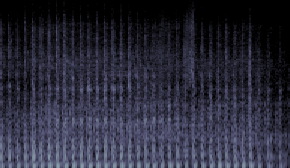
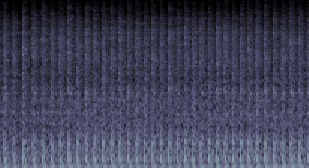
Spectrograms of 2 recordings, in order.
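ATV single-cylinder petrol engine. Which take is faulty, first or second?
second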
